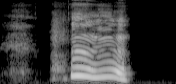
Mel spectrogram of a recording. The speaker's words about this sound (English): Apologize, second yawn of the show.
